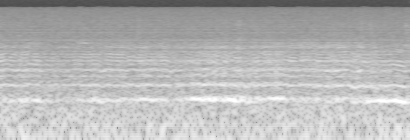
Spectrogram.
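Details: Continuous low droning of honey bees near a hive cottage at dusk, the hum wobbling slightly in pitch as bees circle, with a constant low background rumble.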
